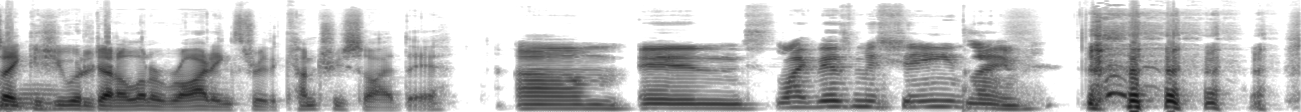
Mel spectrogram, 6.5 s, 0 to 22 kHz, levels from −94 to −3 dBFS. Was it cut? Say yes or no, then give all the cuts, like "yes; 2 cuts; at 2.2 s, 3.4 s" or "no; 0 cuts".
yes; 2 cuts; at 2.5 s, 4.8 s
